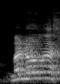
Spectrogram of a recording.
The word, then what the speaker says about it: Manongas: Manongas, tama po ba yung pronunciation sa apelyido ni Doktor? Manongas po. Okay, silent G pala.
